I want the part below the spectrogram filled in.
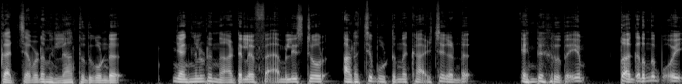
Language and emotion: Malayalam, sad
